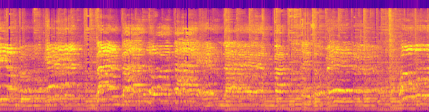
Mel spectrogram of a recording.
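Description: Live band playing a song: a woman singing lead with a second woman's voice in harmony, over strummed acoustic guitar, electric bass and electric guitar.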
